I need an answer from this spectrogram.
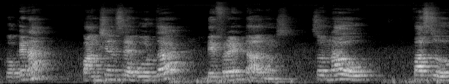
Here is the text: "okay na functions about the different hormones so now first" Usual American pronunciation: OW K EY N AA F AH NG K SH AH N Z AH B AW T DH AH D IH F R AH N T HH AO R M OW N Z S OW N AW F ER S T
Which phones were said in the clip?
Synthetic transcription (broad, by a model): OW K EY N AA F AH NG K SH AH N S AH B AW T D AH D IH F R AH N T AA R OW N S S OW N AW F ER S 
